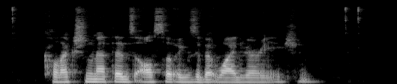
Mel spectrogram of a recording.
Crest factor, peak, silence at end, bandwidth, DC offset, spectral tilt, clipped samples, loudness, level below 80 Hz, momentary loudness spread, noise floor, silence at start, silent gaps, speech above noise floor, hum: 18 dB; -2 dBFS; 0.8 s; 16 kHz; under 0.1%; -6.5 dB/octave; under 0.1%; -20 LUFS; -60 dBFS; 20 LU; -46 dBFS; 0.45 s; none; 27 dB; none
